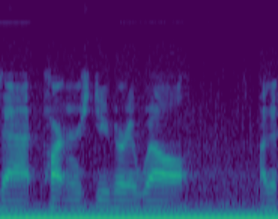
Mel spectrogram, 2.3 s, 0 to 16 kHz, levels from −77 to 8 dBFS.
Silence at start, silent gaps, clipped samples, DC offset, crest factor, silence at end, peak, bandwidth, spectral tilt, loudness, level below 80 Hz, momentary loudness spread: 0 s; none; under 0.1%; 3%; 18 dB; 0 s; -16 dBFS; 15.5 kHz; -5 dB/octave; -35 LUFS; -44 dBFS; 13 LU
